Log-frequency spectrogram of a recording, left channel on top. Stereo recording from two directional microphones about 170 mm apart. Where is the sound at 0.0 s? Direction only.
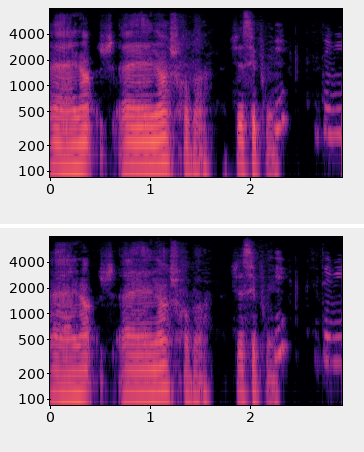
35° left (ahead or behind).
